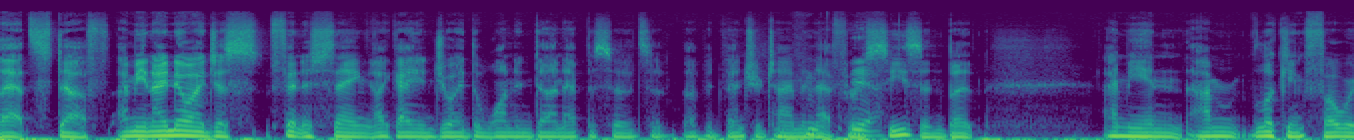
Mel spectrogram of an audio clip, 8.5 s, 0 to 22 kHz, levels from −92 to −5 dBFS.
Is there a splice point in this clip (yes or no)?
no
